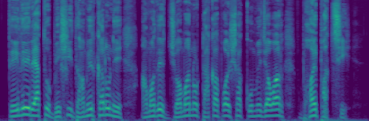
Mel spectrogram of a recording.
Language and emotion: Bengali, fearful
